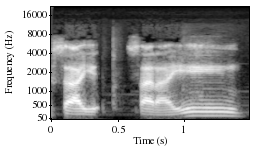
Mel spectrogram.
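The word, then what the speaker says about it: שדיים: Hebrew Sadayim, that's how you pronounce it.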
